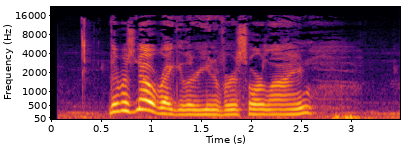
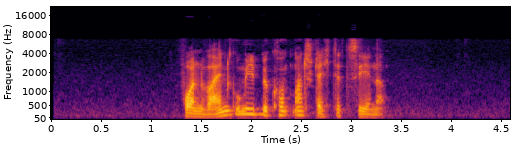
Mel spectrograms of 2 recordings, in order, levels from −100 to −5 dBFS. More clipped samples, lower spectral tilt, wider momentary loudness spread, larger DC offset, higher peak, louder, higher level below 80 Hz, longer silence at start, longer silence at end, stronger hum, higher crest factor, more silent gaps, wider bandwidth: neither; first, -6 dB/octave vs -4.5 dB/octave; first, 20 LU vs 9 LU; neither; about the same, 0 dBFS vs -2 dBFS; first, -18 LUFS vs -23 LUFS; first, -38 dBFS vs -62 dBFS; second, 0.05 s vs 1.3 s; second, 0 s vs 1.25 s; neither; second, 18 dB vs 24 dB; neither; first, 16.5 kHz vs 7.2 kHz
